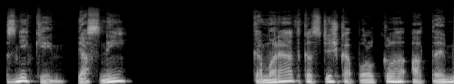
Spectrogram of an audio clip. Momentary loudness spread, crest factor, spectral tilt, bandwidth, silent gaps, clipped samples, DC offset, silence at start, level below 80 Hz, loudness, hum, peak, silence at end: 8 LU; 14 dB; -5.5 dB/octave; 14 kHz; 1.45-1.60 s, 1.66-2.04 s, 2.11-2.47 s; under 0.1%; under 0.1%; 0.05 s; -40 dBFS; -17 LUFS; none; -2 dBFS; 0 s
